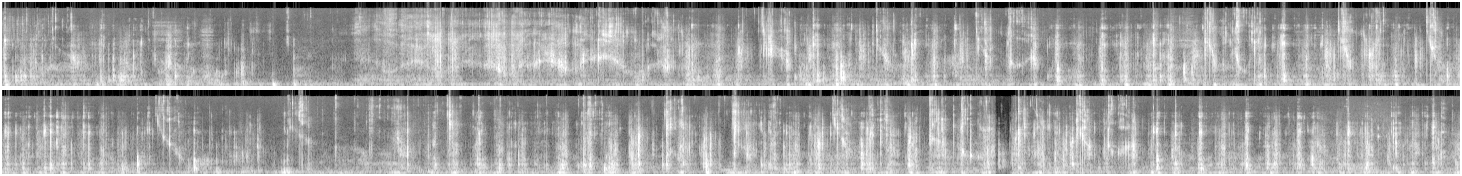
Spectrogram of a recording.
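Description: Close-miked chewing of raw roughscale sole sashimi: dense, rapid crunching and wet clicking, with a brief lull about two to three seconds in.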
